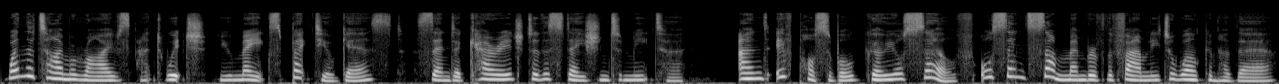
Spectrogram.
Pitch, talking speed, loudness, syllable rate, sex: 220 Hz, 170 wpm, -18 LUFS, 4.3 syllables/s, female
